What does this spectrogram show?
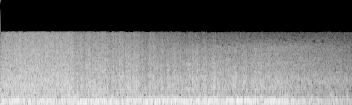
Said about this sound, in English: Take a ranging shot. Gun captains, make sure of your aim. Fire only when each gun bears.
